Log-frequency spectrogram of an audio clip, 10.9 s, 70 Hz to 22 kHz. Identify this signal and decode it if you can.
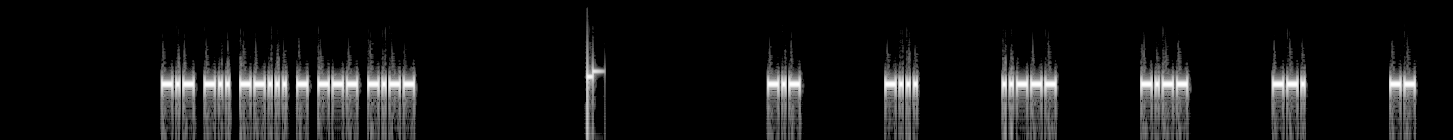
Morse code, heard as a keyed tone, about 44 wpm, spaced as for 19 wpm, 700 Hz. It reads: KD7TOY KB2YGM
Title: USA Call Signs - 6 Characters - 8x Character Spacing - 45wpm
